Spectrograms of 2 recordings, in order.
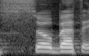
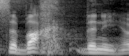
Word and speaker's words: Sabachthani: First time I was like, Eli, Lama, so Beth. Yeah, it was just bad. All right. But here's how you say it. Okay. Generally. Ali, Ali, Lema, Sabachthani. Okay. If you really want to be about it, it's Sabachthani. Okay.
